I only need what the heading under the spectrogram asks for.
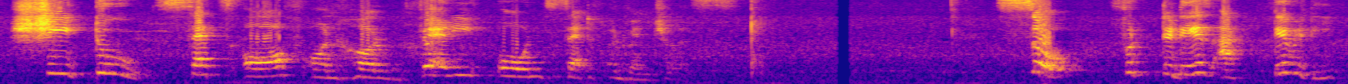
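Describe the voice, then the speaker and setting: Hosting a children's read-aloud as a schoolteacher, this Indian-accented woman teaches with emphatic rhetorical questions in an instructive manner. Her voice sits on the high side and sounds fairly bright. Captured from afar, the audio carries a roomy echo and a little background noise.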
